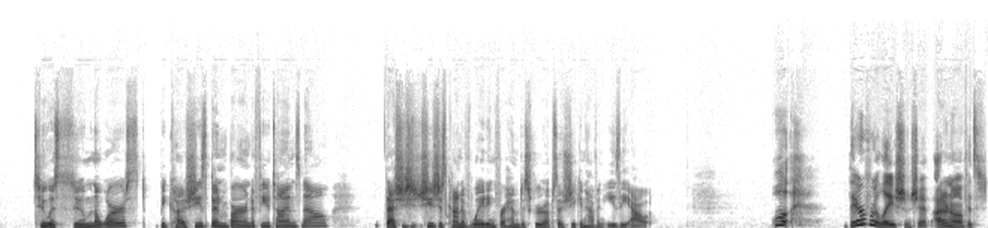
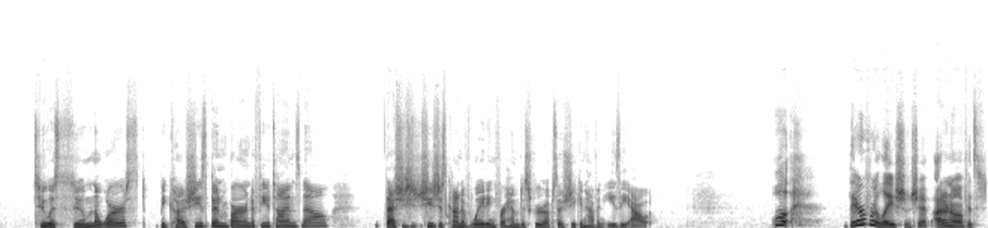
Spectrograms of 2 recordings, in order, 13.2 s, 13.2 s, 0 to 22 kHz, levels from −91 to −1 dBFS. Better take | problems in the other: first | muffled; slightly; fading above 3.5 kHz

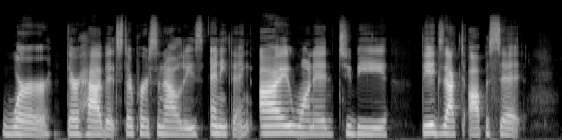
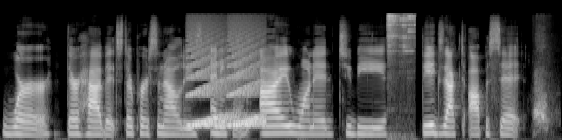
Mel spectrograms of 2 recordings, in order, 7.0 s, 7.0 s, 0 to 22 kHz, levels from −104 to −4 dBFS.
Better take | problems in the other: first | siren; loud; from 2.5 to 3.5 s; peak 4 dB above the speech // jangling keys; noticeable; at 5 s; peak 2 dB below the speech // dog barking; faint; at 6.5 s; peak 15 dB below the speech

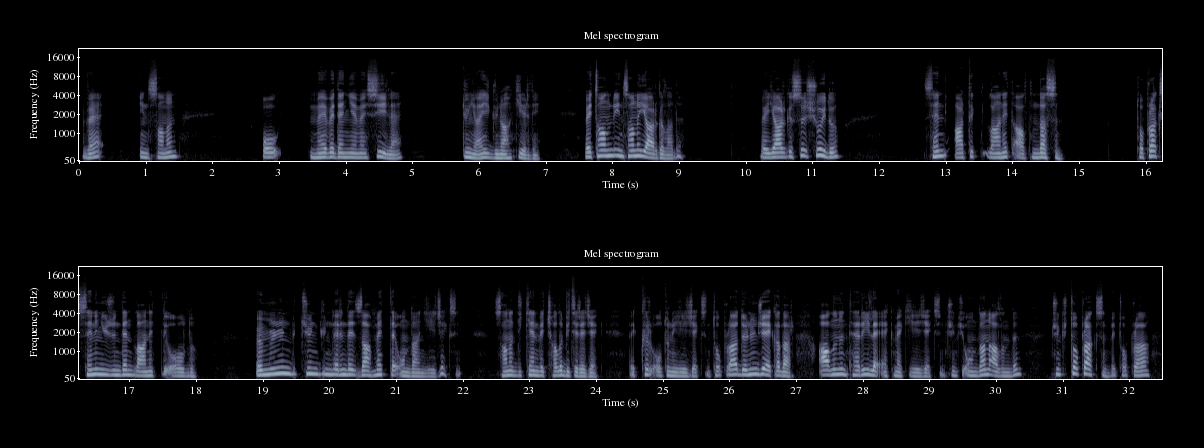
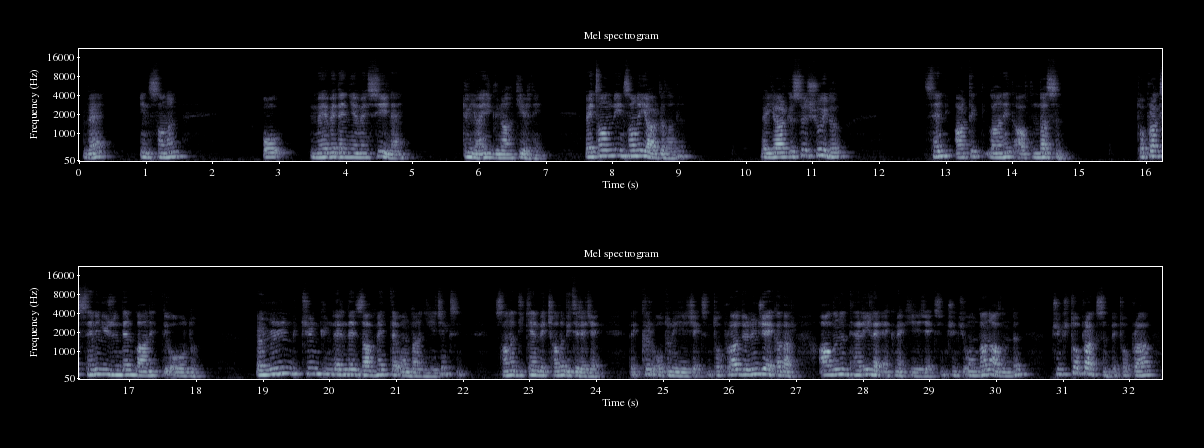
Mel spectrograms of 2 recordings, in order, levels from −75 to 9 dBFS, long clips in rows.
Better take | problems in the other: first | off-mic speech; far // room echo; very slight; dies away in 0.2 s

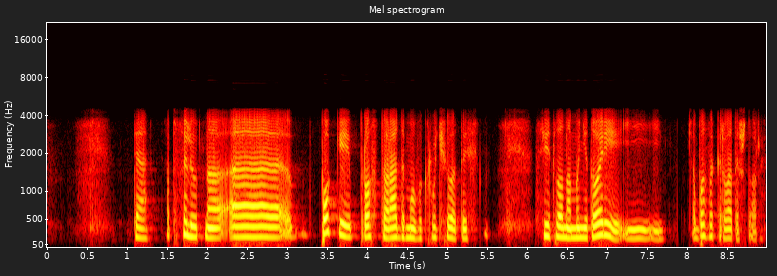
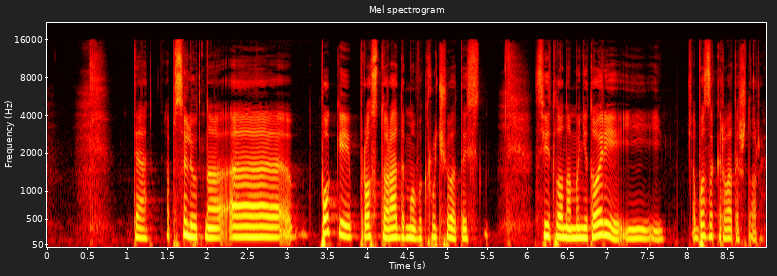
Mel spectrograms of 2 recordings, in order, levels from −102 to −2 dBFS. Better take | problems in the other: second | phone-call audio; nothing above 3.5 kHz

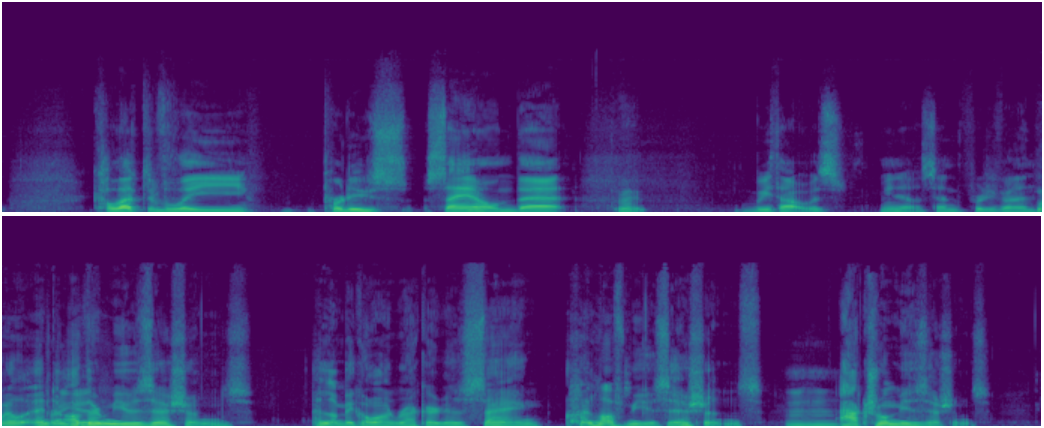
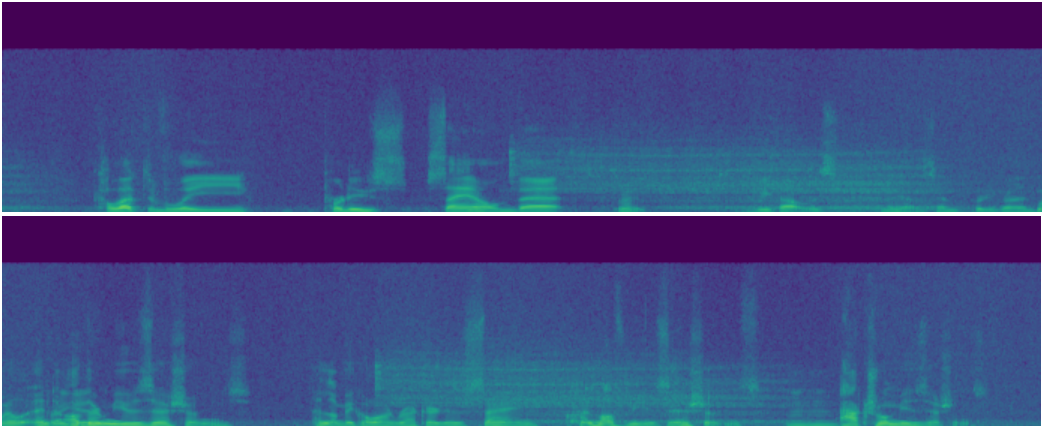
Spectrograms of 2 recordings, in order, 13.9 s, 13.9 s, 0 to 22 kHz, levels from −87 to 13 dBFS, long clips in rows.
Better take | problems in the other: first | hiss; noticeable; throughout; 15 dB below the speech

